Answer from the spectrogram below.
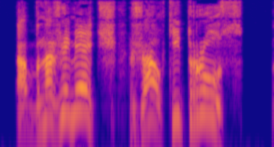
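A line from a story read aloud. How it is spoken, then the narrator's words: Yelling. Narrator (Russian): заорал на него сэр Кэдоган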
